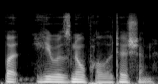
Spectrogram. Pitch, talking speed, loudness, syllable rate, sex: 110 Hz, 190 wpm, -15 LUFS, 5.8 syllables/s, male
